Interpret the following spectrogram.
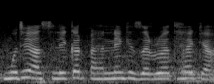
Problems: constant background noise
